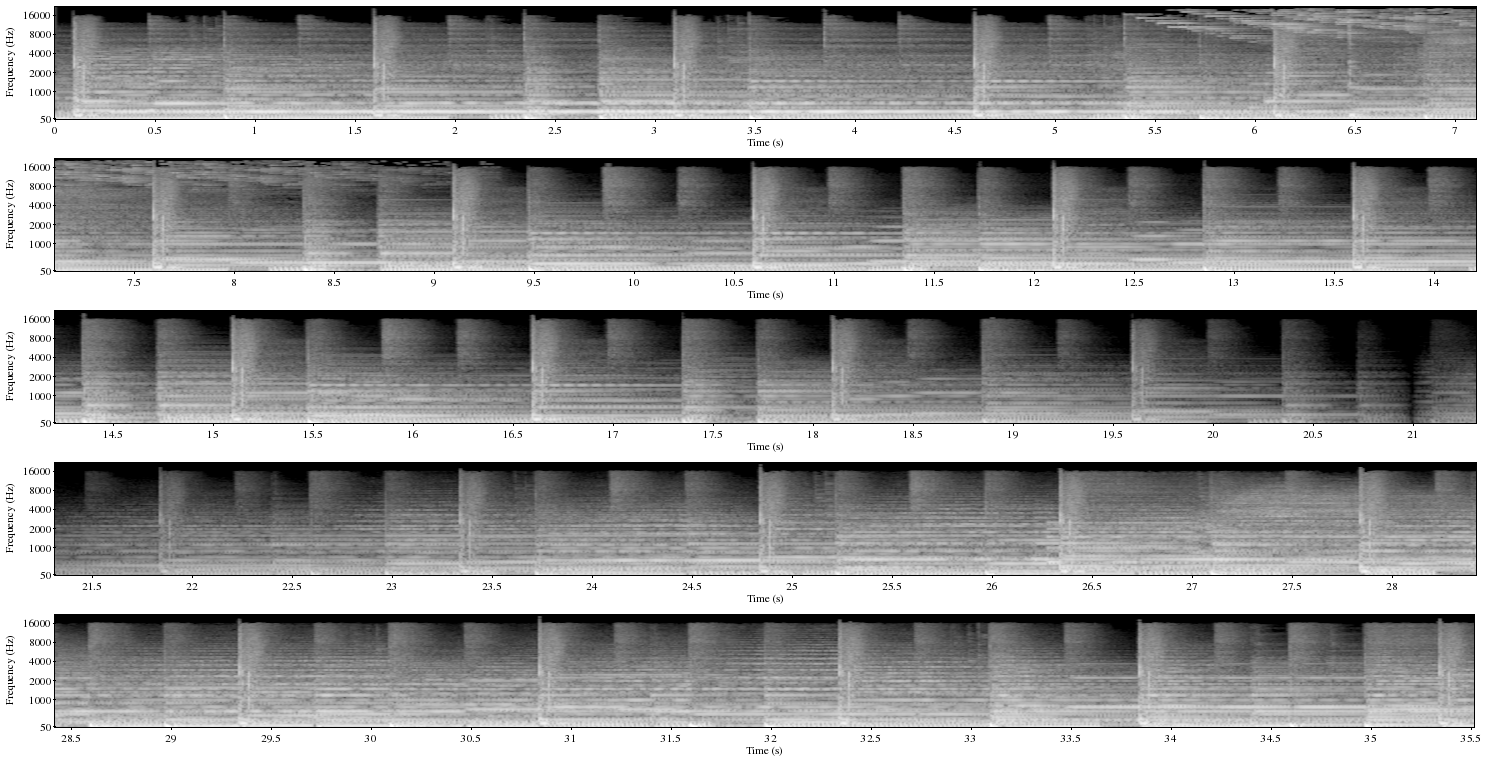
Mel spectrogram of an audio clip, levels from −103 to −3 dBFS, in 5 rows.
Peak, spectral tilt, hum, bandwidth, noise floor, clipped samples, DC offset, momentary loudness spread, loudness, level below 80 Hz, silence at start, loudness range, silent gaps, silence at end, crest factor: 0 dBFS; -6.5 dB/octave; none; over 20 kHz; -47 dBFS; under 0.1%; under 0.1%; 10 LU; -17 LUFS; -20 dBFS; 0 s; 10 LU; none; 0 s; 14 dB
